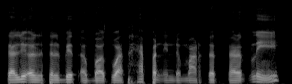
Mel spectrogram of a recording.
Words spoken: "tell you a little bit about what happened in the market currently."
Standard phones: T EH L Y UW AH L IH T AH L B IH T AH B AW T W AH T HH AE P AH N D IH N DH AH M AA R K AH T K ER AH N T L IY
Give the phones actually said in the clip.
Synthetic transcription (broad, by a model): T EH L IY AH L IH T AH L B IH T AH B AW T W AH T HH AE P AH N IH N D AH M AA R K AH T K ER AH N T L IY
